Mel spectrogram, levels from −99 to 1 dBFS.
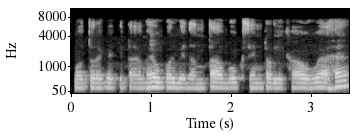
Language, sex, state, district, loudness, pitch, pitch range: Hindi, male, Bihar, Purnia, -20 LUFS, 150 Hz, 145-155 Hz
